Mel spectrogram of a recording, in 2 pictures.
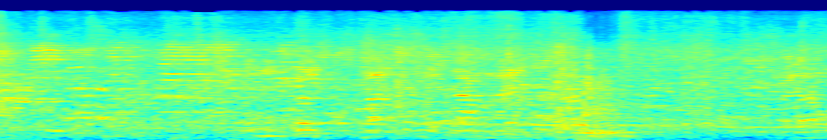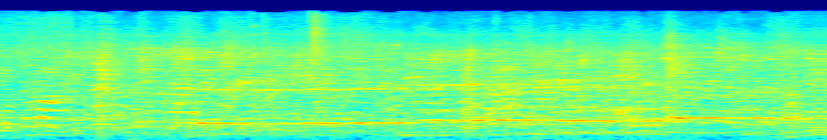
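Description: Forks scrape and clink against plates.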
